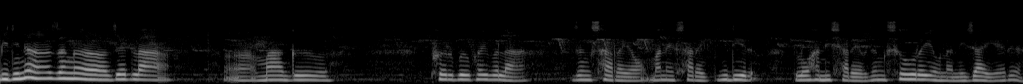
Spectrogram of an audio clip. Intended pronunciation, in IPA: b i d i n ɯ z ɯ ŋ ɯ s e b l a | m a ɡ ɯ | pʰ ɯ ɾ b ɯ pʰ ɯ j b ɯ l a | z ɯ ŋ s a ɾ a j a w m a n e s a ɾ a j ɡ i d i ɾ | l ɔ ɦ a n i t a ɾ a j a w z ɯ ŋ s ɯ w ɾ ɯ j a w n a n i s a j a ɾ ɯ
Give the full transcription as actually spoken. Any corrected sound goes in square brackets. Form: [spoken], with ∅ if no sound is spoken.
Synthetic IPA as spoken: b i d i n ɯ z ɯ ŋ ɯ [z] e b l a | m a ɡ ɯ | pʰ ɯ ɾ b ɯ pʰ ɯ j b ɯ l a | z ɯ ŋ s a ɾ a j a w m a n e s a ɾ a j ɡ i d i ɾ | l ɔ ɦ a n i [s] a ɾ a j a w z ɯ ŋ s ɯ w ɾ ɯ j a w n a n i [z] a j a ɾ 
